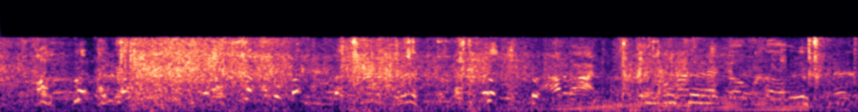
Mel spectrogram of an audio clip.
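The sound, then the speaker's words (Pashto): Engine of a large, container-like truck approaching: a low droning hum rises into clear tones in the second half under dense, noisy background sound, with people talking. “والکان دا د موټر راځئ. هله زر ور پورته شئ”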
